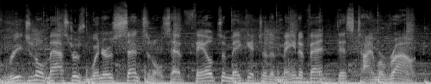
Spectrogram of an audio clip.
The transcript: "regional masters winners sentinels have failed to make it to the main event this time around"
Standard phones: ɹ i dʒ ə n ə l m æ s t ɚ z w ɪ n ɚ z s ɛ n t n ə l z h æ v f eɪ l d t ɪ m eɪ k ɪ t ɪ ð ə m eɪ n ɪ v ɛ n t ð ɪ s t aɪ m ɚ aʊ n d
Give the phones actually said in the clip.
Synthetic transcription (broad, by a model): ɹ i dʒ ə n l m æ s t ɚ z w ɪ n ɚ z s ɛ n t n l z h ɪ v f eɪ l d t ɪ m eɪ k ɪ t ɪ ð ə m eɪ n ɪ v ɛ n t ð ɪ s t aɪ m ɚ aʊ n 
